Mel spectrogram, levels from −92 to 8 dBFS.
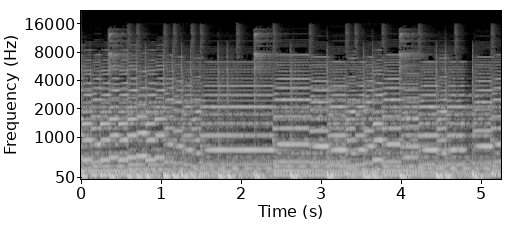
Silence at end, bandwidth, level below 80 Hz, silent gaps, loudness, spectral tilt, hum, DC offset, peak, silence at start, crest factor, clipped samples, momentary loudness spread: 0 s; 15.5 kHz; -24 dBFS; none; -16 LUFS; -5.5 dB/octave; none; 0.3%; -2 dBFS; 0 s; 14 dB; under 0.1%; 3 LU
